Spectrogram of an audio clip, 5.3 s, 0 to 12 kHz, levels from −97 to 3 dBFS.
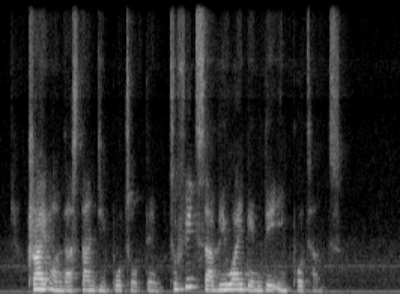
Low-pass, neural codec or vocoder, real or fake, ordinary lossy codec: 10.8 kHz; vocoder, 48 kHz, 128 mel bands, Vocos; fake; Opus, 16 kbps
